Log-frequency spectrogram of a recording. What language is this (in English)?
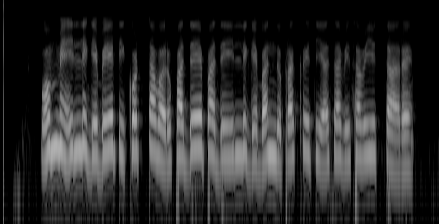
Kannada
